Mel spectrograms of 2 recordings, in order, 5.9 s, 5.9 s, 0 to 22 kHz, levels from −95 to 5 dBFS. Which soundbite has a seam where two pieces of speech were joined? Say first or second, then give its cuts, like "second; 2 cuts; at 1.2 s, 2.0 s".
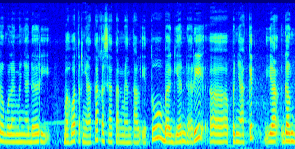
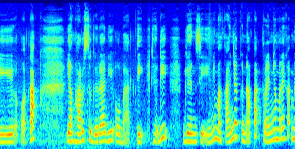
second; 1 cut; at 3.0 s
